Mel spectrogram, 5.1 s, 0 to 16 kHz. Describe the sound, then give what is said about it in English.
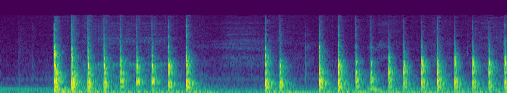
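Loud, rapid pounding on an apartment door at 2 a.m.: a fast run of about eight heavy knocks, a brief pause, then another longer volley of insistent banging. “It was a hard day at the office, and he is snoring peacefully, when suddenly, he's aware of an insistent banging on the door.”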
